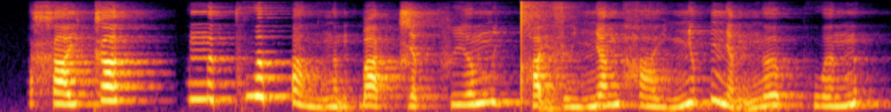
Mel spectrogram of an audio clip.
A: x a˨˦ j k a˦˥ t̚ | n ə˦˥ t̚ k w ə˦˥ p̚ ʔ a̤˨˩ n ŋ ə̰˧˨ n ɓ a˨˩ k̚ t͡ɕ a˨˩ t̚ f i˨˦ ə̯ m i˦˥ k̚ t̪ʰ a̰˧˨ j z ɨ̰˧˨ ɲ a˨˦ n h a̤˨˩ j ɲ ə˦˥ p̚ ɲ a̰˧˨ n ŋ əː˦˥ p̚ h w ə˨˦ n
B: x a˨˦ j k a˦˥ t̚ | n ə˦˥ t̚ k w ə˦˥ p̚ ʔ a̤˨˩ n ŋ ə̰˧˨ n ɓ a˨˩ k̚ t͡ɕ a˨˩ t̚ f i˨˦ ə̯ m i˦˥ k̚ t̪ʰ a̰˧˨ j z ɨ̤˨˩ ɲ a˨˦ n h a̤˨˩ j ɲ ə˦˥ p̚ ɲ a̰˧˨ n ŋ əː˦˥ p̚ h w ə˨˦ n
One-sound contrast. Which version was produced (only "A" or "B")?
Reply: B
